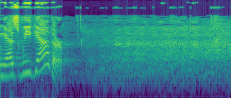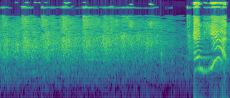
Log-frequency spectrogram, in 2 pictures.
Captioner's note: applause; laughter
